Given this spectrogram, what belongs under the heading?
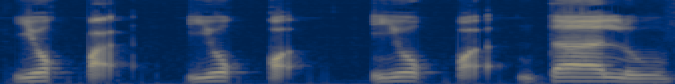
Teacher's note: ini tergolong kepada Qalqalah kecil atau Qalqalah sugro karena dia itu ber ada di tengah kalimat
